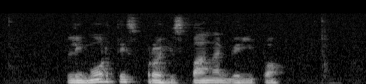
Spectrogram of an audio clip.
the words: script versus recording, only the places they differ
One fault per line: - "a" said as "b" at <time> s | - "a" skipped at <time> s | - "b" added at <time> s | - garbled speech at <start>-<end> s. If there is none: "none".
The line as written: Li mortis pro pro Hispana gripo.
- "pro" skipped at 1.6 s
